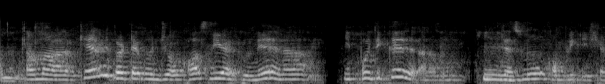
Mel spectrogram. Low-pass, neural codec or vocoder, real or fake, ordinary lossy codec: none; codec, 16 kHz, 4.8 kbps, FACodec; fake; none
